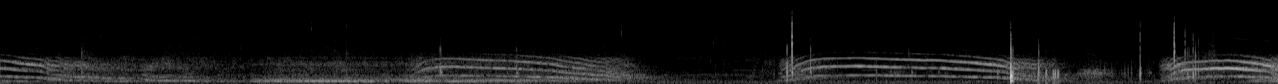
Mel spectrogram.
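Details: Siamese cat (Wichienmaat), a mother named Misu, recorded 2 January 2015 at 8:18 PM, giving long drawn-out harmonic meows that rise then slowly fall, three main calls with a quiet gap, faint clicks and handling noises between.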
